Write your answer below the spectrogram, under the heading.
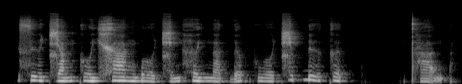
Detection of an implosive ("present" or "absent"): present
